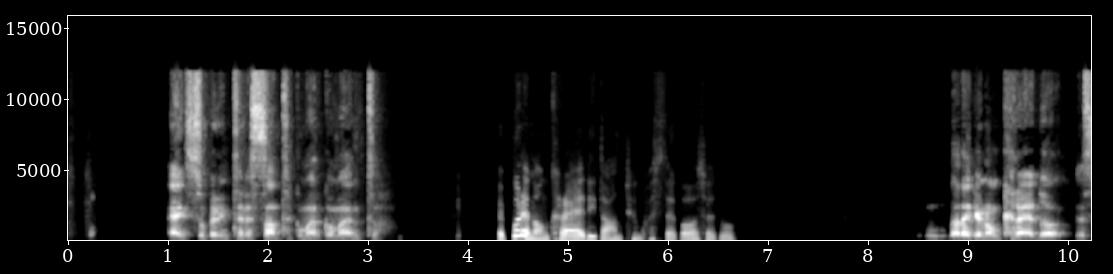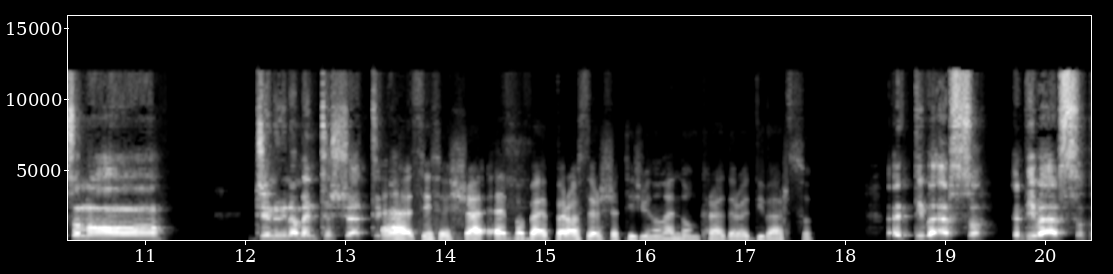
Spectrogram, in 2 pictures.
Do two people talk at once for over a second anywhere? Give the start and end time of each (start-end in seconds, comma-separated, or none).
none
